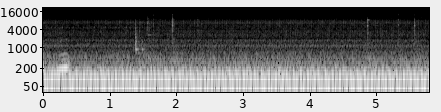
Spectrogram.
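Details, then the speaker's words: John Deere 2030 tractor diesel, Stanadyne/Roosa Master injection pump just refitted after overhaul and calibration: steady starter chug about three beats a second, not firing yet, while injector lines are bled. "we're gonna tighten the lines up and it should go kicking off here just a little bit now or at least get smoke coming out the exhaust"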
